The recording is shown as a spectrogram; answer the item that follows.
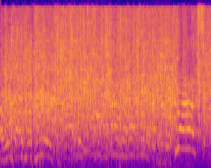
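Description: Studio audience laughing and applauding, with a man's wordless vocal sounds over it; a held voiced tone begins near the end.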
